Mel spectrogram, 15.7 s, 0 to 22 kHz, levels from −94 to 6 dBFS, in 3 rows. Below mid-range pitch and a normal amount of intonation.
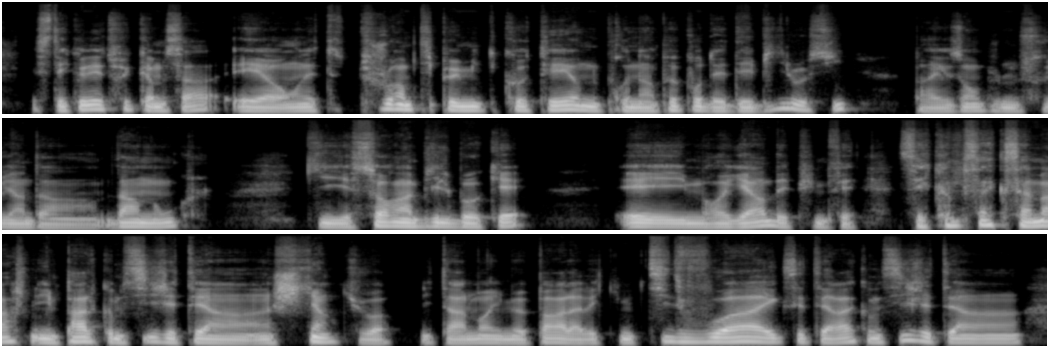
Yes: very low, 95 Hz; average, 4.1 semitones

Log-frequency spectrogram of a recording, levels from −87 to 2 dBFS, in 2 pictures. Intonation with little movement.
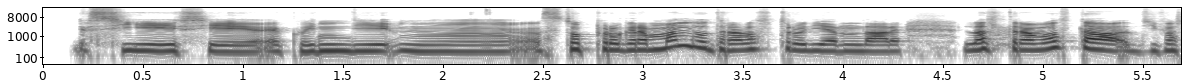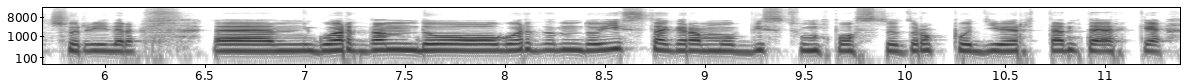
Yes: narrow, 2.0 semitones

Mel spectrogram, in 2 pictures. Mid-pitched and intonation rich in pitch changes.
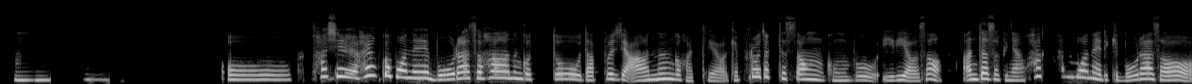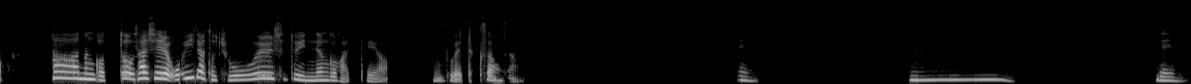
No: high, 220 Hz; wide, 5.7 semitones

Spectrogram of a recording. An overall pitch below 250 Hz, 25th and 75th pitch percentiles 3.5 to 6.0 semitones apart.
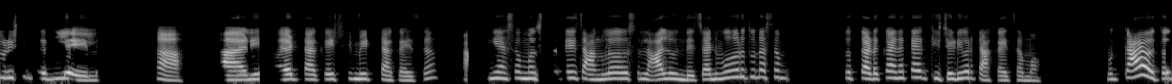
No: very high, 255 Hz; average, 4.5 semitones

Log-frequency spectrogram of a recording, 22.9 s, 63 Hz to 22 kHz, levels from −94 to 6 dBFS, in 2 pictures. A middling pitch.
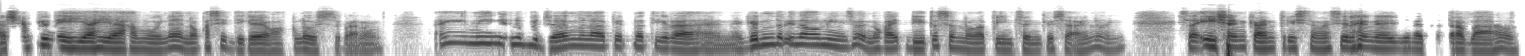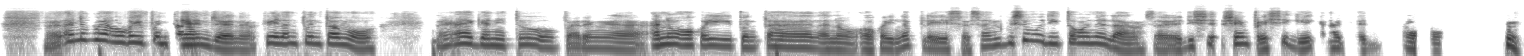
Yes: medium, 160 Hz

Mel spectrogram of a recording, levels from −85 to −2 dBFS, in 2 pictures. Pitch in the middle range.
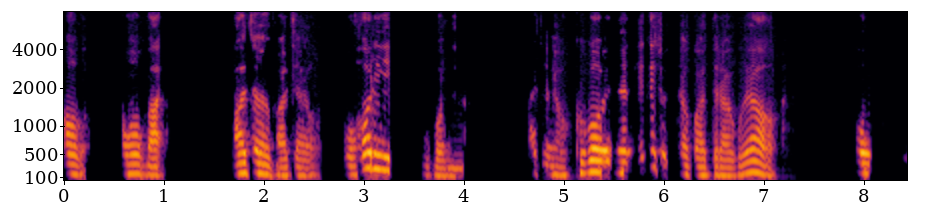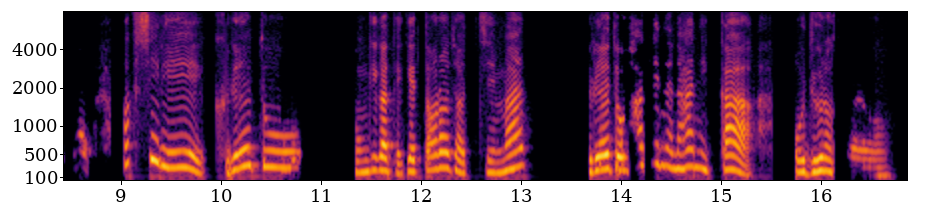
No: high, 200 Hz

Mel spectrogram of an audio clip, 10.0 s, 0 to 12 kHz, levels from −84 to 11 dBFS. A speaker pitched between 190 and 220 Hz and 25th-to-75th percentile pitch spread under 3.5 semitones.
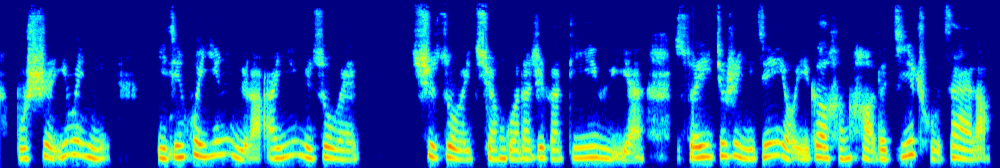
Yes: high, 215 Hz; average, 3.0 semitones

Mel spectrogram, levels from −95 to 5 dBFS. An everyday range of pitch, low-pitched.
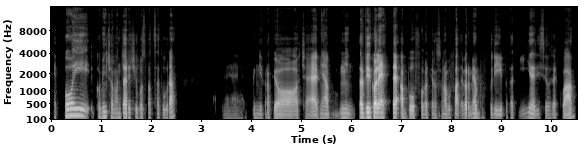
No: narrow, 2.1 semitones; low, 105 Hz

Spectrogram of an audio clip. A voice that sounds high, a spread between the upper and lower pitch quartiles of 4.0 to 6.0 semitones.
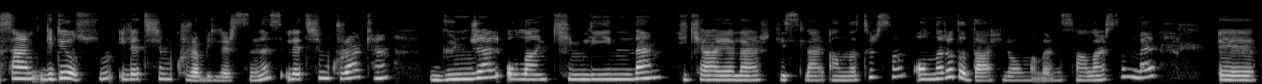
Yes: high, 235 Hz; average, 5.2 semitones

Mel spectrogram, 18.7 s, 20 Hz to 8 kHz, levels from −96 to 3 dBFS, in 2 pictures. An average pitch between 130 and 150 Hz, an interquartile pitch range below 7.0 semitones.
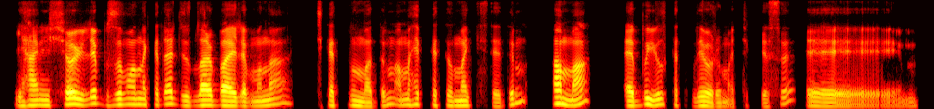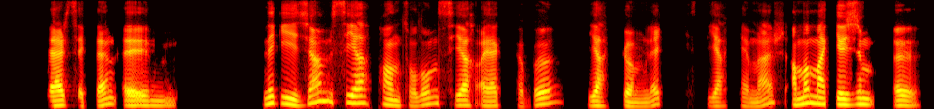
Yes: medium, 140 Hz; average, 5.3 semitones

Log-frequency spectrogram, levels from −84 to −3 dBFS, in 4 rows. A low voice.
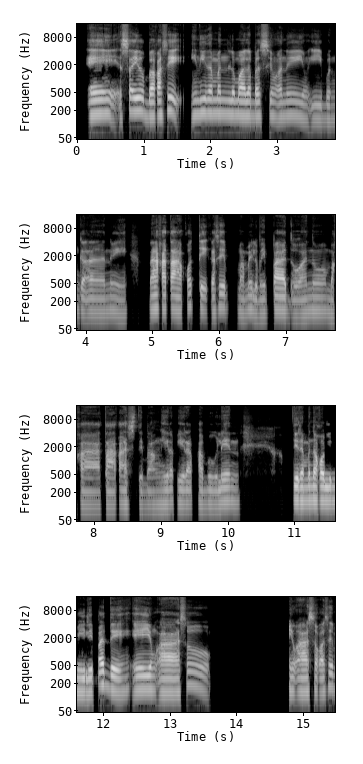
Yes: low, 130 Hz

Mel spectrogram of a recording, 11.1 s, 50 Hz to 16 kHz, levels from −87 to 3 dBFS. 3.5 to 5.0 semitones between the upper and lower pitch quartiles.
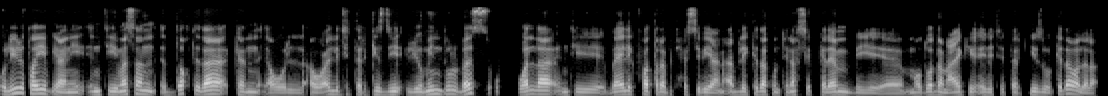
Yes: average, 3.8 semitones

